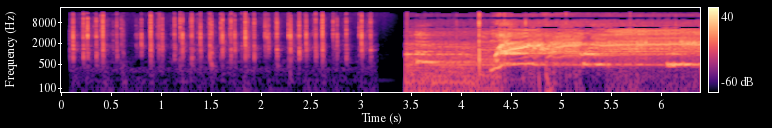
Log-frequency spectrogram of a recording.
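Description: A rapid run of computer-keyboard typing clicks for about three seconds. After a brief silence, a loud arena crowd cheers and screams.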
